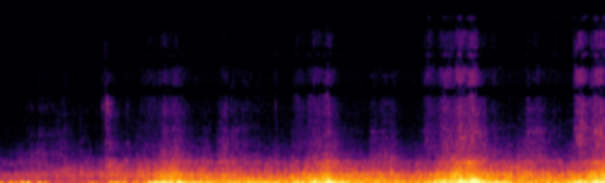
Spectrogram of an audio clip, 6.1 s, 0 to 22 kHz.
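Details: Diesel in a Chieftain Mk10 tank, once considered a write-off, given a tiny bit of revs: deep rumble swells with light throttle and stays even under wind noise; running very well, possibly low on fuel.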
